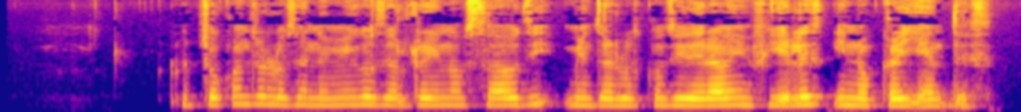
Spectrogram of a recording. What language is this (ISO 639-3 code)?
spa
